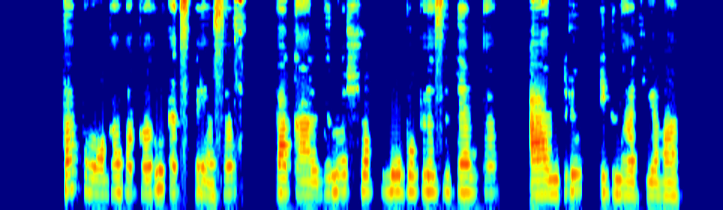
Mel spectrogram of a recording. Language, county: Lithuanian, Vilnius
